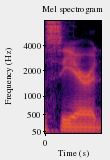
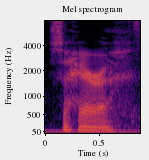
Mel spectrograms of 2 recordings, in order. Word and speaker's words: Sahara: Everyone, just roast Jester about his pronunciation of the Sahara Desert, not the Sierra Desert. – Sahara.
